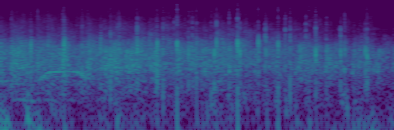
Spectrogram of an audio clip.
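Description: An audience applauds steadily as a contestant comes on stage at an entrepreneurship challenge event, a sustained wash of many hands clapping at even loudness for five seconds.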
